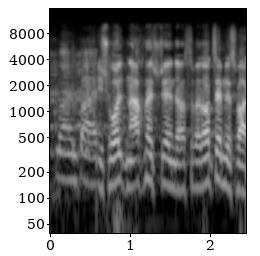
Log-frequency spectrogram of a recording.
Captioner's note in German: Heiterkeit der Abg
